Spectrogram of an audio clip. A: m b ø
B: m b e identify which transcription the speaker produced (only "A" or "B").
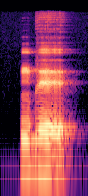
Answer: A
